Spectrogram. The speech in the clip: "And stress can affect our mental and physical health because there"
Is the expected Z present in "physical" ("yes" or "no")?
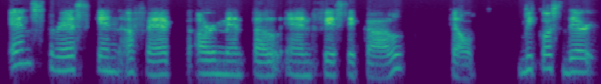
no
